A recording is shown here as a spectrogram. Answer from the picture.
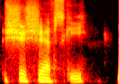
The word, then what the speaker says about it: Krzyzewski: I think it's pronounced Krzyzewski. – Yep. Nailed it.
